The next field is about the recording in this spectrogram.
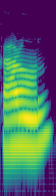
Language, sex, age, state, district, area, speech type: Assamese, female, 60+, Assam, Dhemaji, rural, spontaneous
